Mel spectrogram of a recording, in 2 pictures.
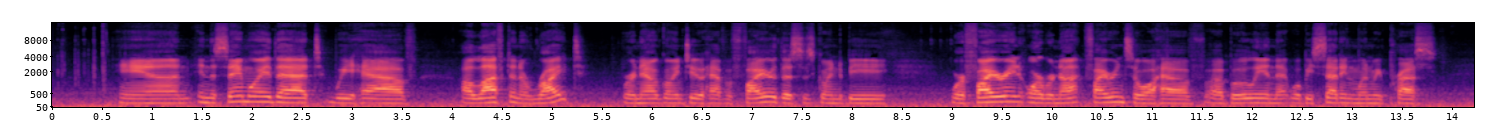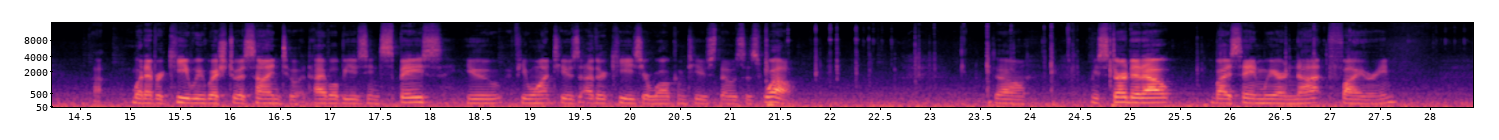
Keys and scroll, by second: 0.0-1.0 typing, 21.3-22.8 typing, 25.7-27.6 typing.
